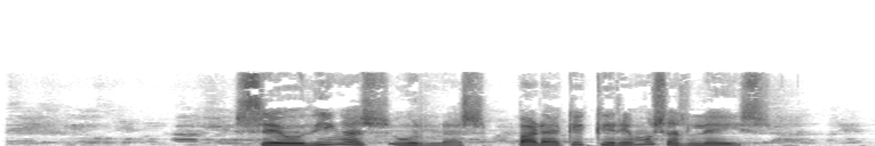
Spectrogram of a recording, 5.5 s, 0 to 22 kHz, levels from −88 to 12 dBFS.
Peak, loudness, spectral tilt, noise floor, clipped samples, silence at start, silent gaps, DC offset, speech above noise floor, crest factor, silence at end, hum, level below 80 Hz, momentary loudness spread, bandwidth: 0 dBFS; -17 LUFS; -1.5 dB/octave; -51 dBFS; under 0.1%; 1.1 s; none; under 0.1%; 34 dB; 18 dB; 0.65 s; none; -58 dBFS; 19 LU; 11.5 kHz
